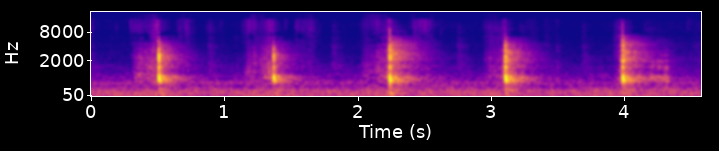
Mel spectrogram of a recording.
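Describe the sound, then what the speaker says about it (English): A knife cuts through chicken on a cutting board in five evenly spaced, sharp chops, each a crisp close knock with quiet gaps between. "So I'm going to be slicing it into maybe about a 1/4 inch"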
